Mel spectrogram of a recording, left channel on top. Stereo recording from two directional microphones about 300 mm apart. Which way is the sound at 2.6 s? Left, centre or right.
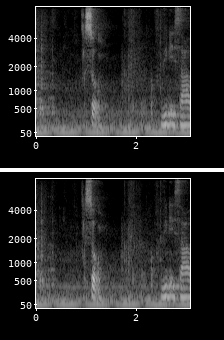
Centre.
